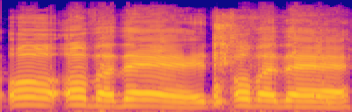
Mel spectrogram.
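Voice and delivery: loud, put-on foreign-accented English; broken-English accent. Helping a foreigner with directions, loud broken-English accent. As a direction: mimic their accent, loudly pointing the way. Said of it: "You start breaking broken English".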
